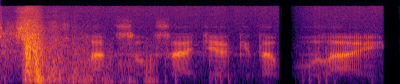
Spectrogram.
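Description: A single loud boom right at the start, the loudest thing here, followed by a voice speaking: a dramatic impact sound effect and dialogue from an animated video's soundtrack.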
